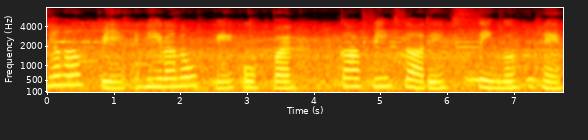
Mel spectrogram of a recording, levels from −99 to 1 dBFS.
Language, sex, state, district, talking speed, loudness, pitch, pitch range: Hindi, female, Madhya Pradesh, Dhar, 70 wpm, -16 LUFS, 255 Hz, 230-285 Hz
